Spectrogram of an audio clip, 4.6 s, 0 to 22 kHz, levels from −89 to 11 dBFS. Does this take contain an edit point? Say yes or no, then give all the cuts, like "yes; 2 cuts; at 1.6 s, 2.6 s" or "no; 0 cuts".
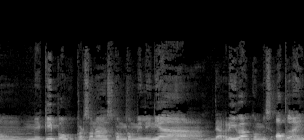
yes; 2 cuts; at 1.2 s, 1.9 s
